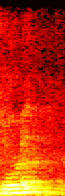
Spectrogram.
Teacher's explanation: they take 3 syllables and turn it into 2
